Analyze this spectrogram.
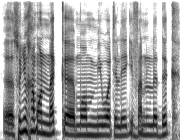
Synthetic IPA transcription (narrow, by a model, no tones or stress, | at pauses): suɲuxɐmɔnːɐkːmɔːmːiwɔtɛlɛɡifɐ̰nlɐdək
